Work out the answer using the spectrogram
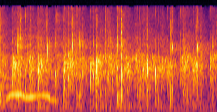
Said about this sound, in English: Come on. Let's clap our hands and thank God for that.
